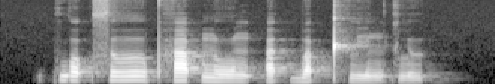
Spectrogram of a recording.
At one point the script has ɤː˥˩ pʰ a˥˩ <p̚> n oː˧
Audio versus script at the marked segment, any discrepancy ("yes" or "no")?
no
